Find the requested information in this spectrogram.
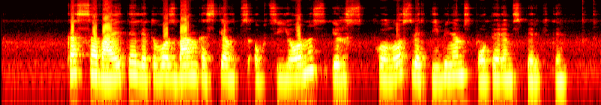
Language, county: Lithuanian, Panevėžys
